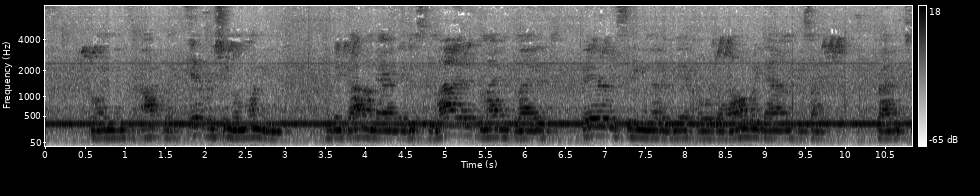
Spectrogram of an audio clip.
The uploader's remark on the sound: This session was recorded during a weekend retreat at the Sitio Gloria retreat center outside of Sāo Paulo, Brazil, in the afternoon.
